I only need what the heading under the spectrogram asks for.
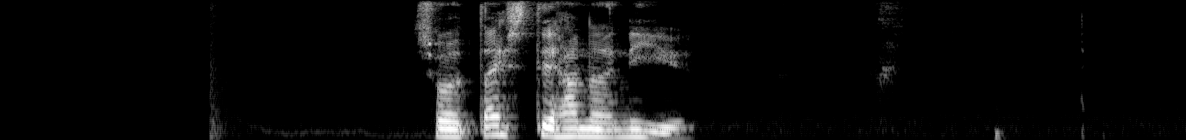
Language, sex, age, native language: Icelandic, male, 20-29, Icelandic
